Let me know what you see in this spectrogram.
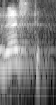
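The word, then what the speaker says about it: wrist: हैं यहां पे देखिए रेस्ट है रेस्ट नहीं पढ़ते हैं और रिस्ट रिस्ट मीन आपका कलाई होता है तो यहां देखिए डब्लू साइलेंट है यहां आर से पढ़ते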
